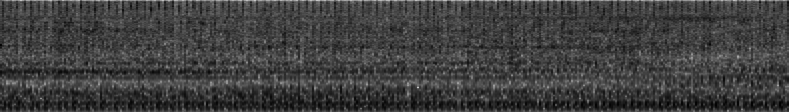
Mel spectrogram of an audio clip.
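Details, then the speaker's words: Rebuilt crash-damaged Audi TT after first cold start, no exhaust fitted, new induction kit, on axle stands out of gear: loud raw rapid pulsing at steady even idle; loud only from missing exhaust. "But it's going to be loud because there's no exhaust on it. So yeah, I imagine it's going to be loud."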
